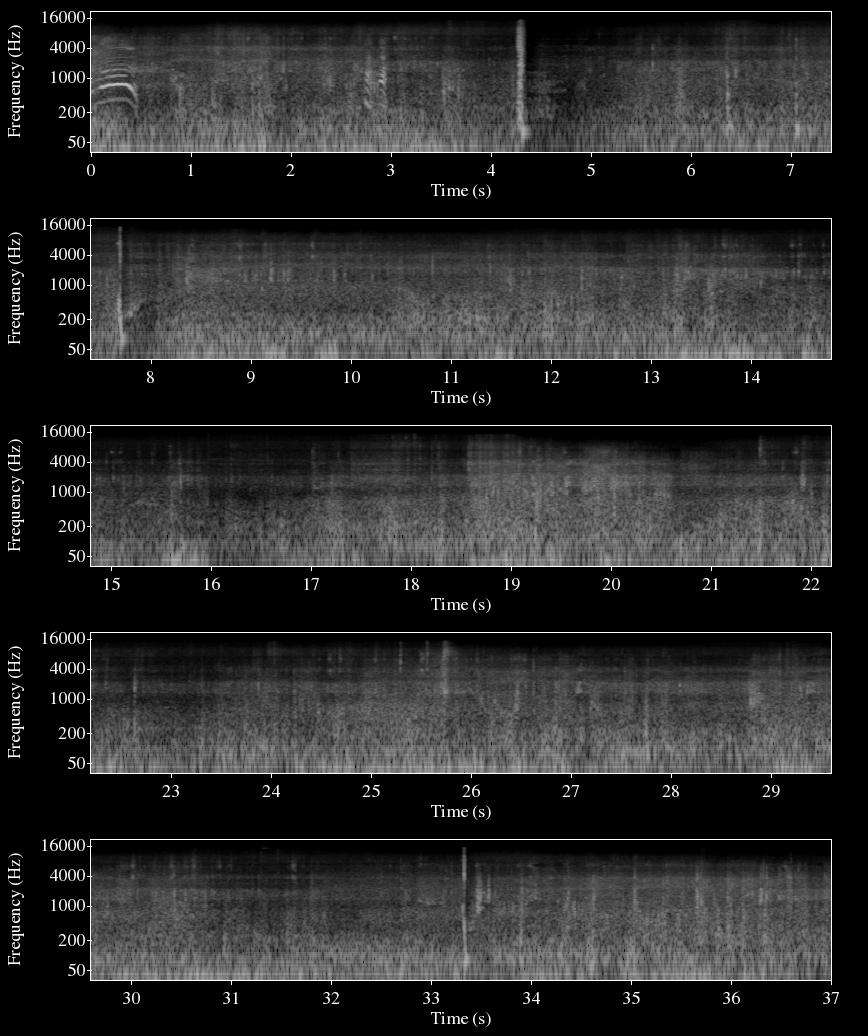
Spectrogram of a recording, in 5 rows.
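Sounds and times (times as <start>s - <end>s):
wind buffeting microphone: 0.0s - 37.0s
bike knocking and rattling: 5.3s - 20.4s.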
